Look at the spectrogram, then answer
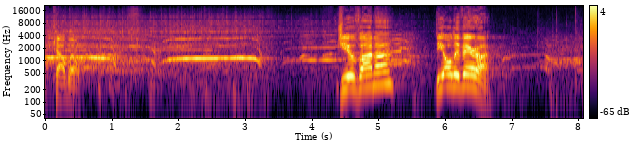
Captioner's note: applause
